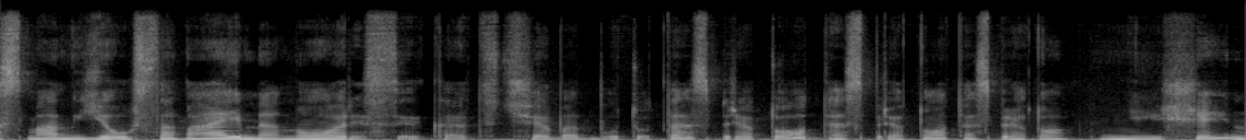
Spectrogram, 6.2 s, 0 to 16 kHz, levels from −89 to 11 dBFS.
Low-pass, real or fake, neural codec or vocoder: 14.4 kHz; fake; codec, 44.1 kHz, 7.8 kbps, DAC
